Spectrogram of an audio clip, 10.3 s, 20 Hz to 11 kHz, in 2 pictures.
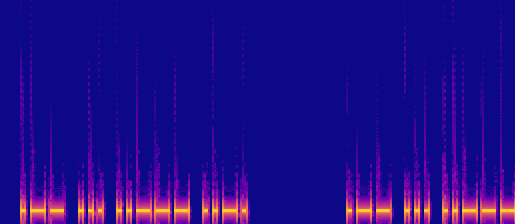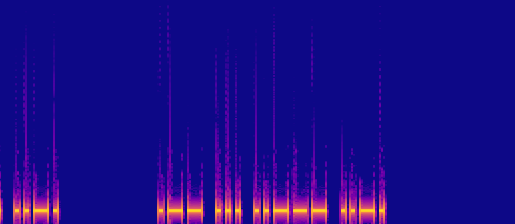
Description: Morse code, heard as a keyed tone, about 25 wpm, 700 Hz. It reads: WS2F WS2F WS2F
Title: USA Call Signs - 4 Characters - Repeated 3x - 25wpm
